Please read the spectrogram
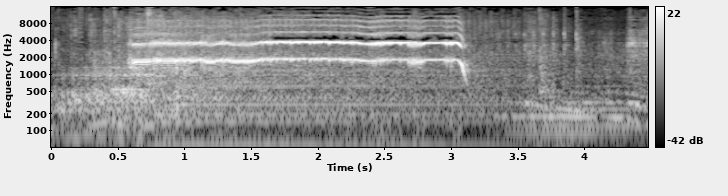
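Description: A woman's high-pitched scream, held for about two and a half seconds and wavering slightly, breaking off with a drop in pitch, over eerie low music in a horror logo sting.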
